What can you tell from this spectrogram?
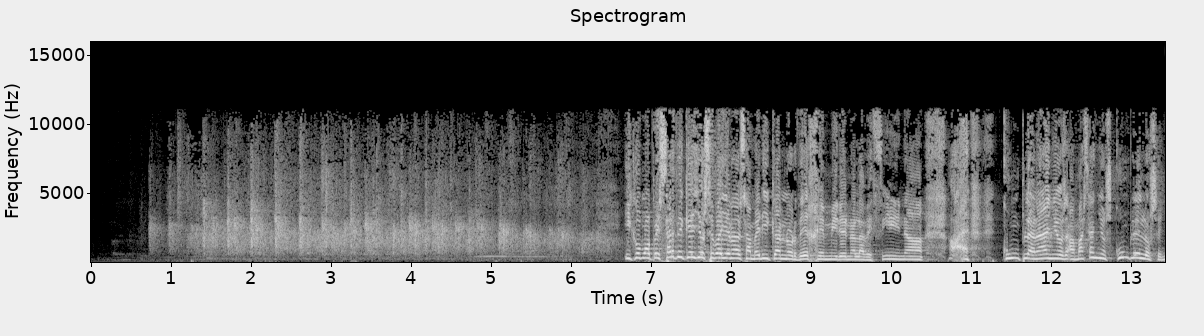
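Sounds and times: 
audience applause: 0.7s - 6.7s
speech: 6.7s - 13.4s.

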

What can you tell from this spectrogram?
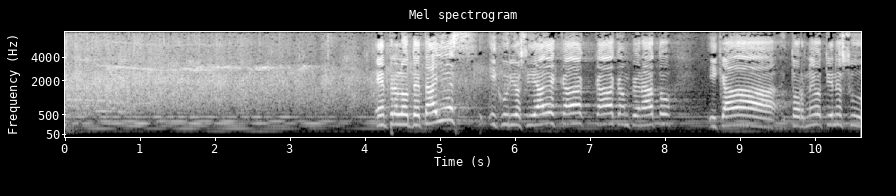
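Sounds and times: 
applause: 0.0s - 6.4s
speech: 4.2s - 10.6s.

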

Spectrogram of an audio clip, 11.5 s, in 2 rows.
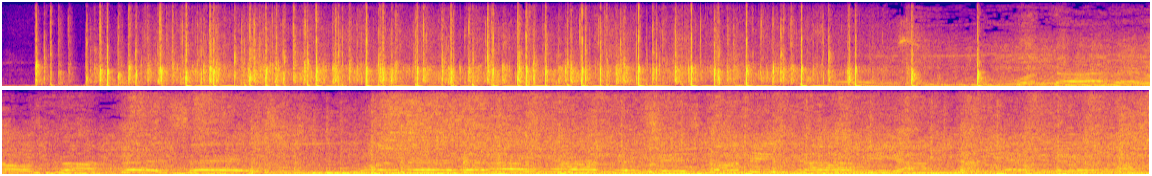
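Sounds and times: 
studio audience applause: 0.2s - 5.2s
speech: 5.3s - 11.3s.

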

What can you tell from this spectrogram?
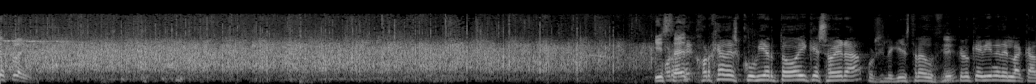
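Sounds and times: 
speech: 0.0s - 0.5s, 6.6s - 10.3s
audience applause: 0.0s - 7.0s.

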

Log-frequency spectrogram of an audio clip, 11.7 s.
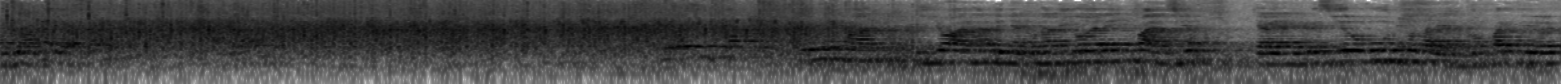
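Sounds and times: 
audience applause: 0.0s - 6.9s
speech: 7.1s - 11.6s.

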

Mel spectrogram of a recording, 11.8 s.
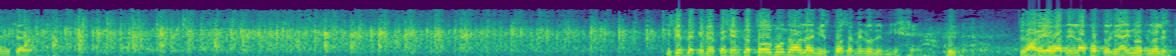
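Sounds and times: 
speech: 0.0s - 0.6s, 6.6s - 11.7s
audience applause: 0.0s - 7.6s
laughter: 8.9s - 10.4s.

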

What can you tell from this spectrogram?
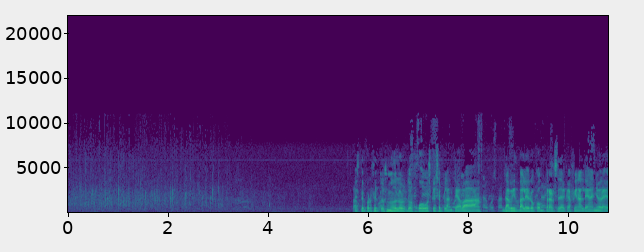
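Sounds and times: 
conference audience applause at Sony's Paris Games Week 2015 press event: 0.0s - 4.4s
speech: 5.7s - 10.7s.

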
